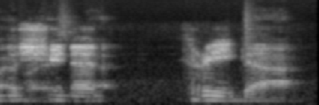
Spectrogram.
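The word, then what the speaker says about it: Maschinen Krieger: You pronounced it beautifully. Machinen. Yeah, Krieger. As you call Machinen Krieger. Yeah, that's the one. Machinen Krieger, that's it, we'll call it. That's it, Machina Krieger.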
